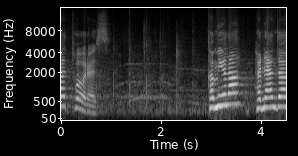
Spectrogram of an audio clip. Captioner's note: audience applauding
